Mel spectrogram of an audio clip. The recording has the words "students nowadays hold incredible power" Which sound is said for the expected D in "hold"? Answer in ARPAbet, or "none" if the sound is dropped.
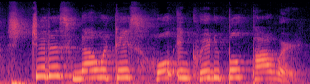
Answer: none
